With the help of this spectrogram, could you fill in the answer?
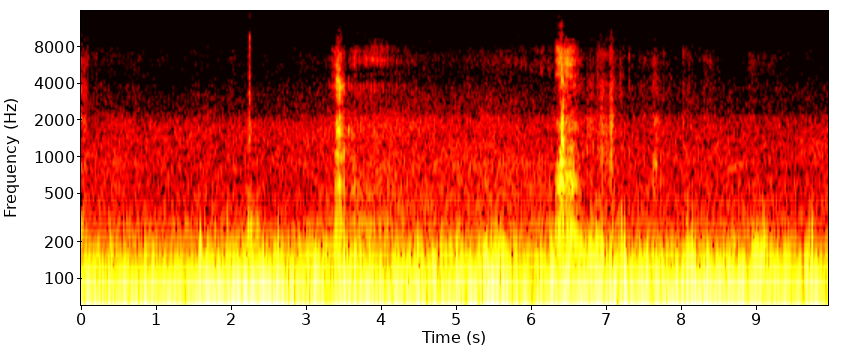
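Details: Female Staffordshire Bull Terrier guarding her stick, giving a low, steady rumbling growl that runs through the whole stretch, broken by two sharp broadband bursts, likely snaps or handling noise.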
